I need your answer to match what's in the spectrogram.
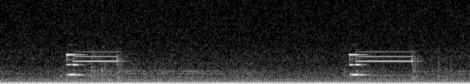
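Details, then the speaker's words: Sega Mega Drive II (Genesis) that had a blank screen and beeping/crackling audio, powered on: two short high beeps over a low hum; the game now starts, but the sound is still faulty, cause unknown. "hmm oh oh it doesn't sound right is it oh it has kind of come on though but something's not right hmm interesting"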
